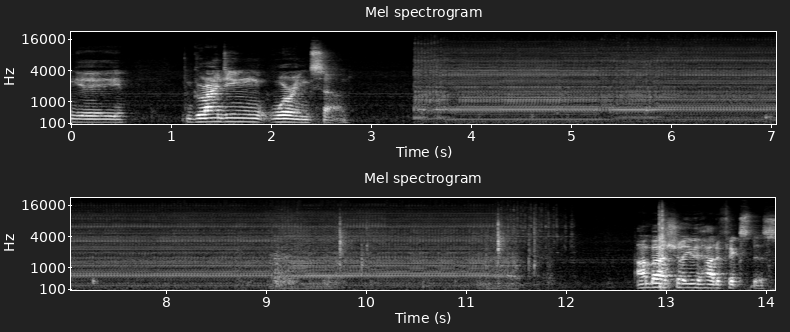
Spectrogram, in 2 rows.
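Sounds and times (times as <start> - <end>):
disc mechanism grinding whir: 3.4 - 12.1.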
